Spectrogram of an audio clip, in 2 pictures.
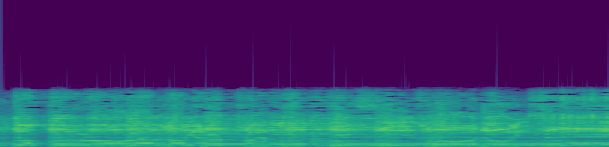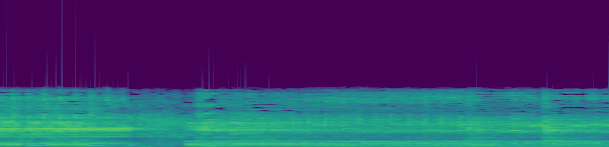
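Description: Band music: strummed acoustic guitar under a melody of long held notes.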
